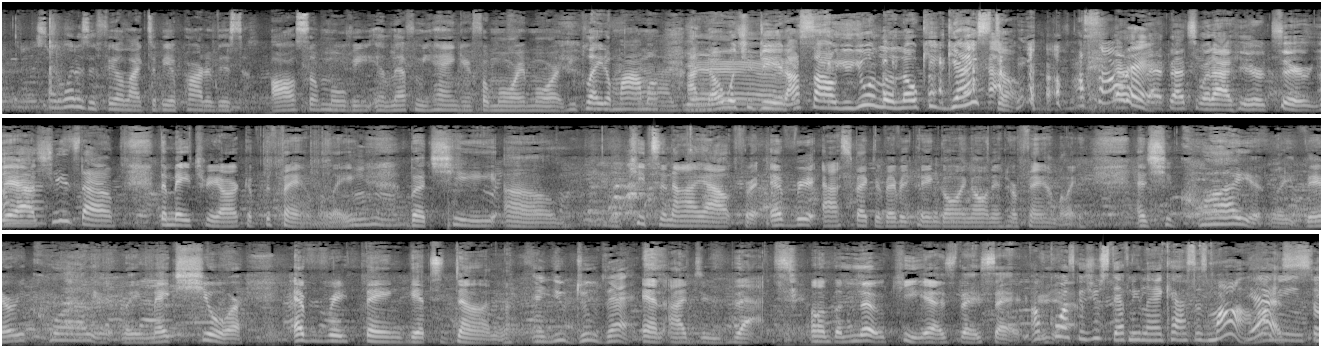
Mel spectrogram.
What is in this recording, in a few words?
MOM VOICE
